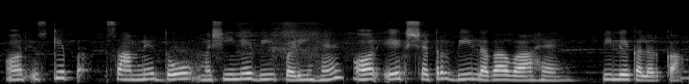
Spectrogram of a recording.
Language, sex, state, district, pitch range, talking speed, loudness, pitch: Hindi, female, Chhattisgarh, Bastar, 210-255 Hz, 150 wpm, -22 LUFS, 230 Hz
